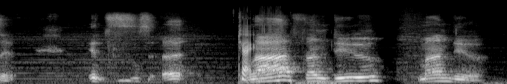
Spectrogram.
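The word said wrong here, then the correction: La Fin du Monde: It's a beer they have there. – A fin du monde.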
